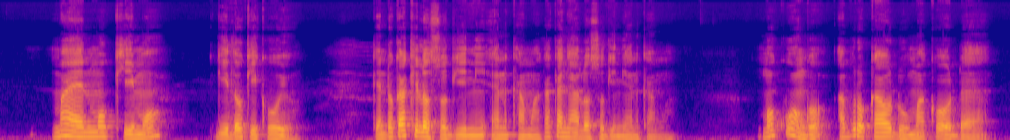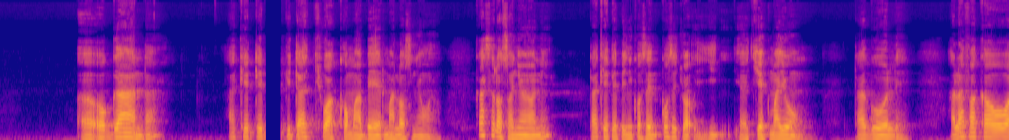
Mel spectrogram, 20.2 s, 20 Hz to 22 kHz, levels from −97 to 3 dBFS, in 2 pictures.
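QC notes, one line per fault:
12.75–12.91 s playback stall: the speech halts for 0.16 s, likely because the player ran out of data. The waveform shows a flat-line gap and the spectrogram a blank vertical column.
13.67–17.97 s time-stretched section: the pace jumps to 1.38x while pitch is unchanged, rushed, likely from short pieces being dropped. Harmonics stay level and syllables compress.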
